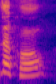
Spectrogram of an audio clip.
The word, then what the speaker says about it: the: Consonant থাকার জন্য এখানে উচ্চারণটা দা হচ্ছে।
